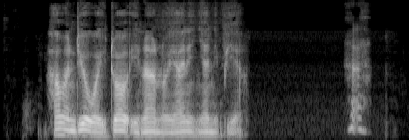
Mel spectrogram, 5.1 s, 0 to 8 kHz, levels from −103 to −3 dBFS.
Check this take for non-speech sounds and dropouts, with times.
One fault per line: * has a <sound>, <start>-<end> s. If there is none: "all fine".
* has a laugh, 4.3-4.7 s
